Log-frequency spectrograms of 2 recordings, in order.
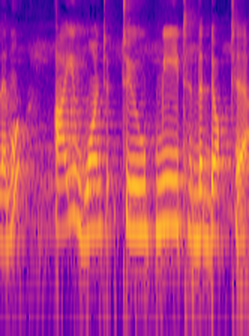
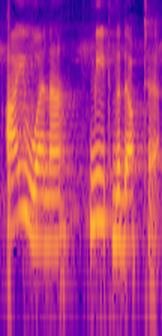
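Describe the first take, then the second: First: The words want to are said in full. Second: The words want to blend into wanna.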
